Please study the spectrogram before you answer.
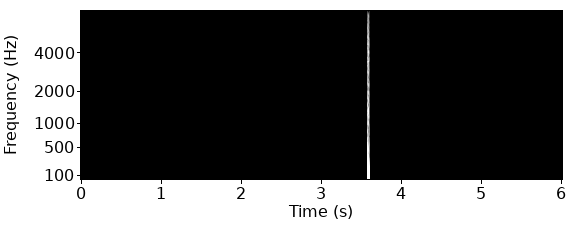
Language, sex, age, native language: Icelandic, female, 60-69, Icelandic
